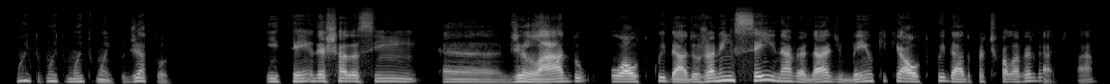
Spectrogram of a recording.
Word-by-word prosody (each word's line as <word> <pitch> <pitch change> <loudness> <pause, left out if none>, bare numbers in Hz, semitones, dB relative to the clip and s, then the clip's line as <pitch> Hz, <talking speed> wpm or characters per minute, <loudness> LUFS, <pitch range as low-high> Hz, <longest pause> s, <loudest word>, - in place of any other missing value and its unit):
muito, 160 -5 -5
muito, 145 -3 -6
muito, 135 0 -6
muito, 100 -5 -7
o - - -16
dia 150 +6 -1
todo. 95 - -15 0.9
E 135 +1 -4
tenho 145 +2 -2
deixado, 150 0 +2
assim, 145 -2 -4 0.2
eh, 115 -3 -6
de 135 +7 +2
lado 130 +5 +4 0.2
o 135 0 0
autocuidado, 130 -3 +3
eu 120 - -2
já 150 +4 +4
nem 190 +4 +4
sei, 190 +2 +3
na 150 -2 +2
verdade 125 -1 +1
bem 115 +9 -2
o 160 - -5
que 170 - -16
que 165 - -4
é - - +5
autocuidado 135 -2 +2
pra 140 - -9
te - - -13
falar 125 0 -2
a - - -6
verdade, 160 +3 -7
tá. 100 +6 -12
135 Hz, 185 wpm, -24 LUFS, 120-150 Hz, 0.9 s, é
